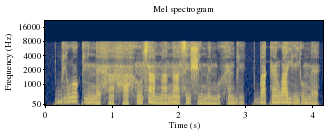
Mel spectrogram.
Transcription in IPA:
b i˧ w o˧ k i˨ n ɛ˨˦ h ã˧ h a˨ h ũ˨˦ s ã˦˨ m ã˨ n ã˧ s i˦ ʃ i˧ m e˨ m u˨ h ɛ̃˨˦ b i˦˨ | b a˧ k ɛ̃˧ w a˧ j i˨ j u˧ m ɛ˨

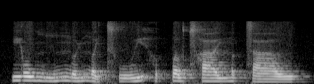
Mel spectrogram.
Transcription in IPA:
j o˥ w ŋ iː˨˥ m ŋ ɵ˨˥ ɥ ŋ ɐ˨˩ j t͡sʰ uː˨˥ j h ʊ˨˥ k̚ p ɐ˧ w t͡sʰ aː˧ j n̪ ɐ˥ k̚ s aː˨ w

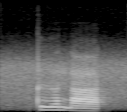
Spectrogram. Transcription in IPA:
t̪ ɨ˧ ə̯ n a˨˩ k̚

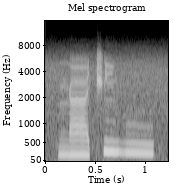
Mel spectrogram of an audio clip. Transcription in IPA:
ŋ aː˨ t͡ʃ ĩ˦ v u˦

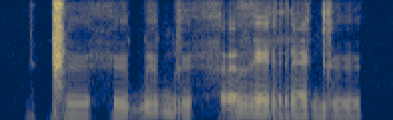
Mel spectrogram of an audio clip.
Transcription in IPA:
ǁ ʉ˩ h ʉ˩ ɓ ʉ˥ b ʉ˩ h ə̰˥ ð ɪ˥ r ɛ˩ ɡ ʉ˩

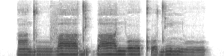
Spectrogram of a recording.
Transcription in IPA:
ã˨ d uː˨ v aː˦ d i˨ ɡ͡b aː˦ ɲ oː˦ kʼ o˨ d ĩ˦ ɲ uː˨

